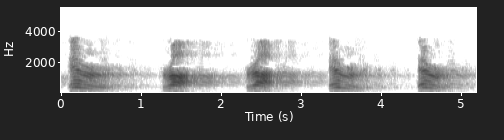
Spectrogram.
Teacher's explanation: تصوروا اللسان بتاعنا كده نقلب طرفه نرفع الطرف لأعلى الحنك الأعلى ومن طرف اللسان مقلوب يظهر الراء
